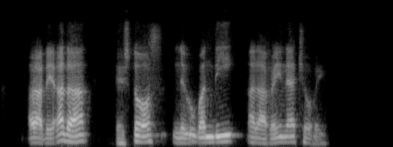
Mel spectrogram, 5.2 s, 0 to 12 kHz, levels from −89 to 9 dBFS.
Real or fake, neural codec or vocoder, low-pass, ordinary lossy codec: fake; codec, 16 kHz, 0.5 kbps, X-Codec, HuBERT features, trained on balanced general audio; 7.2 kHz; Opus, 24 kbps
